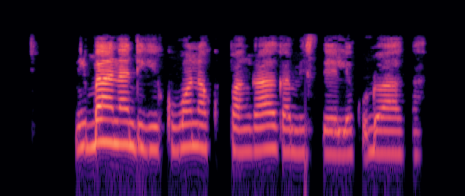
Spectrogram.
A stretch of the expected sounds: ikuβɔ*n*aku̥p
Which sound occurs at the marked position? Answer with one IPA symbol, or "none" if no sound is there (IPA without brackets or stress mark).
n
